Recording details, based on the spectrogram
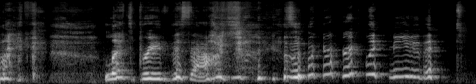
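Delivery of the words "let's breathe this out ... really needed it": high, drawn-out laughing delivery; real giggle stretching the words out. Real, not acted. Joking about needing grounding, laughing.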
